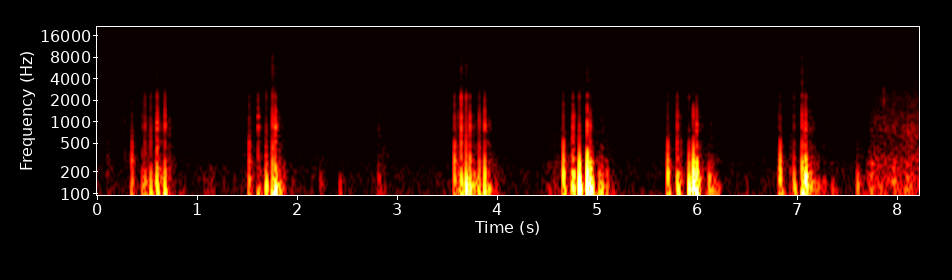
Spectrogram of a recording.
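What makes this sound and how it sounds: Fingertips and short nails tap and scratch across the front face of a medium, red, Lotte Ghana-branded hard-shell zip case with a faux-leather/vinyl covering, held upright, closed and hollow in front of the microphone. Six separate clusters of quick, dull, low thuds stop almost at once, then a softer, brighter scratching hiss follows at the end.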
